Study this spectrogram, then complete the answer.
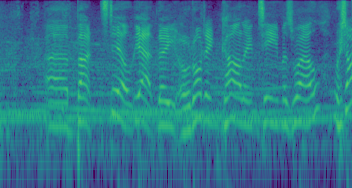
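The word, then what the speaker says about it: Rodin Carlin: Yeah, in the Roden Carlin as well or Roden Carlin. I pronounce I've been told Roden Carlin because they're northerners as well which is what I am technically but accent sometimes shows it.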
